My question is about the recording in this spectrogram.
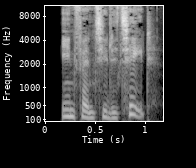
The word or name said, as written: INFANTILITET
